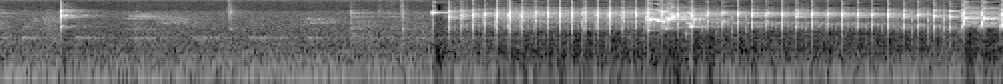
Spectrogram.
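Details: Lovebird master recording in the ngetrek style: two seconds of quiet with a few faint ticks, then a sudden, sustained, rapid high trill of buzzy pulses running to the end.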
